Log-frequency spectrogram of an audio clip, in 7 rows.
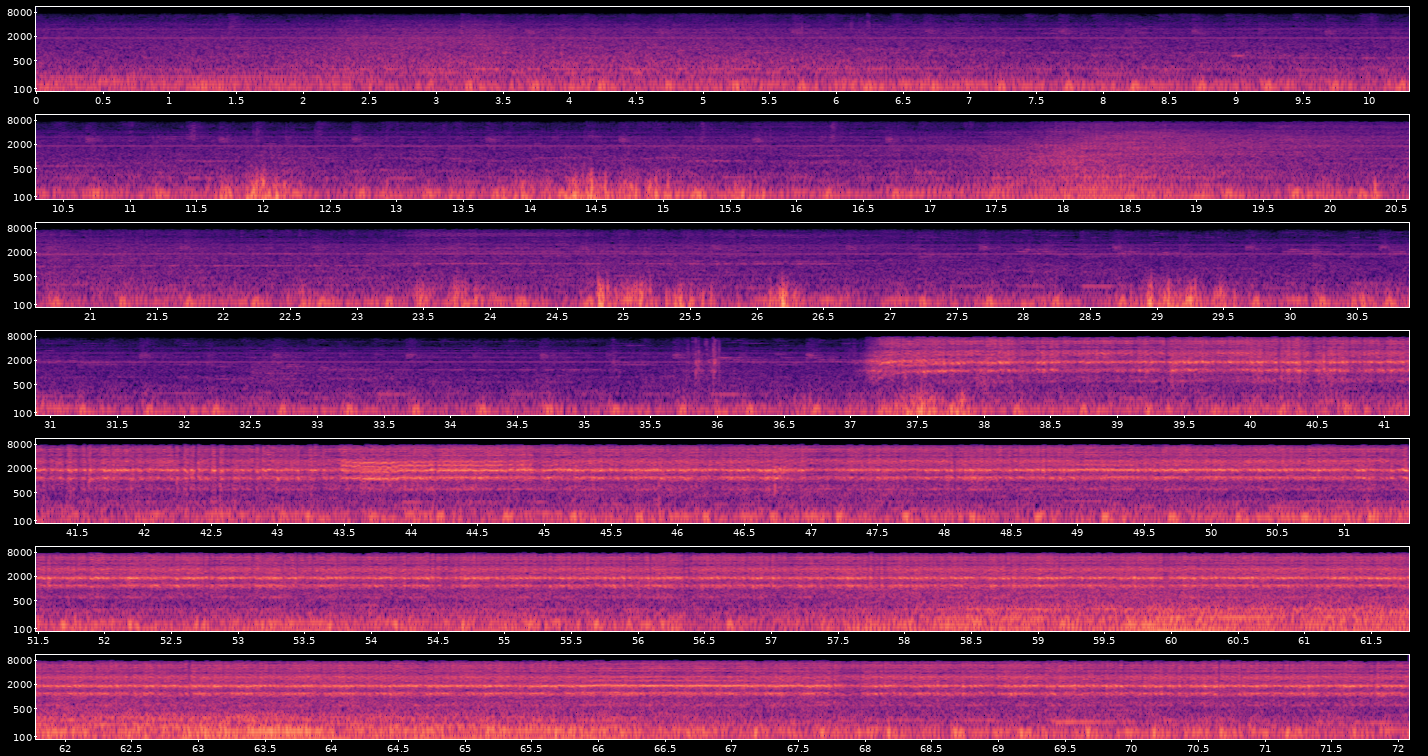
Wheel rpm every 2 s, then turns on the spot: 0, 0, 0, 0, 0, 0, 0, 0, 0, 0, 0, 0, 0, 0, 0, 0, 0, 10, 40, 160, 160, 160, 160, 160, 160, 160, 160, 160, 160, 160, 160, 160, 160, 160, 160, 160.
none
